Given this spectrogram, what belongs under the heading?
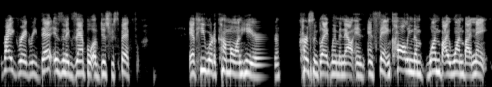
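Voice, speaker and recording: A woman's voice: mid-range voice, normal speed, fairly bright tone, no room sound. Blunt, powerful-voiced woman streamer, dull dry audio. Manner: blunt and argumentative, reading chat aloud. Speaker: livestream host. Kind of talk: casual livestream commentary.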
